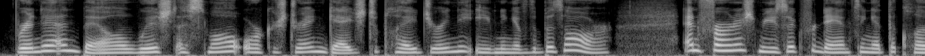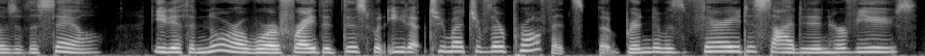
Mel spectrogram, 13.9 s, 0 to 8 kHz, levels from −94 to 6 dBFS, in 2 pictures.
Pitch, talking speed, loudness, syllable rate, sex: 225 Hz, 215 wpm, -19 LUFS, 5.8 syllables/s, female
